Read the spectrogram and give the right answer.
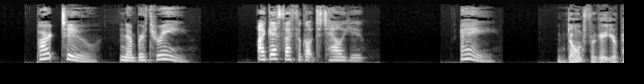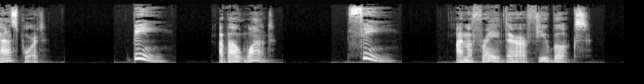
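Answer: B: About what?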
